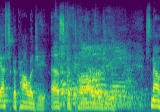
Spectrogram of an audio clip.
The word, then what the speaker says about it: eschatology: Say eschatology. Eschatology. So now say this one. This is more syllables.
